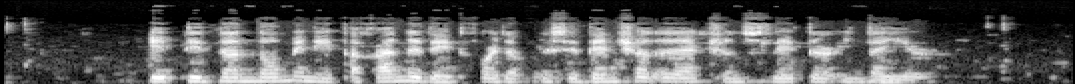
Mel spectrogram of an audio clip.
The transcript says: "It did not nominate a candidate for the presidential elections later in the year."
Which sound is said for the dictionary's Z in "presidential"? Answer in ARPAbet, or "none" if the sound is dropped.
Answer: S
